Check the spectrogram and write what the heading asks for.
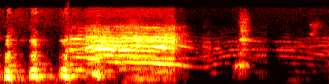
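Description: Short bursts of laughter, then a single high, drawn-out call that falls in pitch at its end.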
